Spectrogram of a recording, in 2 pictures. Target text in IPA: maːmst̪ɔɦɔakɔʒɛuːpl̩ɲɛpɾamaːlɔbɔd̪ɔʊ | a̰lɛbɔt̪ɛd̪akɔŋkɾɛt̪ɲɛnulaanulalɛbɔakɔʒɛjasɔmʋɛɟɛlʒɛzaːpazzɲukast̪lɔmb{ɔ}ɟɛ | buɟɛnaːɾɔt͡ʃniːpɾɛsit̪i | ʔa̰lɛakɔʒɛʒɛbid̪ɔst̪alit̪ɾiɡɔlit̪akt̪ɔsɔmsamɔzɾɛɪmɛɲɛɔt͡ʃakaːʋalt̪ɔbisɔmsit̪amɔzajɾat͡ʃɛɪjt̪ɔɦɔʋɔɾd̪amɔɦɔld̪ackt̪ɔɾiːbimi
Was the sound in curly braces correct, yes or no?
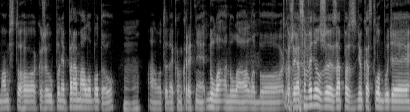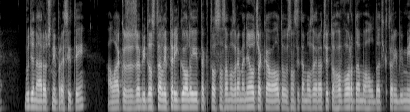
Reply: no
